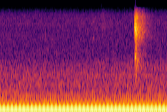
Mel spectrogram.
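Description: Steady low electrical hum, with a single sharp click near the end.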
